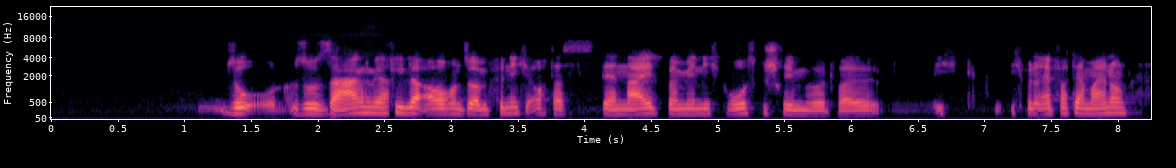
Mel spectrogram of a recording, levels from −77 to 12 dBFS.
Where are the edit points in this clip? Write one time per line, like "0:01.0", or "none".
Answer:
0:02.5

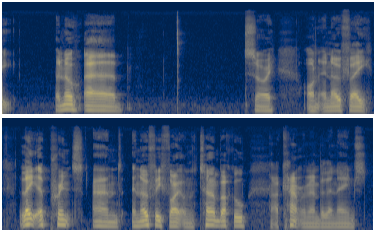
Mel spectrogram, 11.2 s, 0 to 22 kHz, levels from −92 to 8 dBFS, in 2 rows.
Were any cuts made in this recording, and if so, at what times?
0:03.6
0:05.6
0:09.6

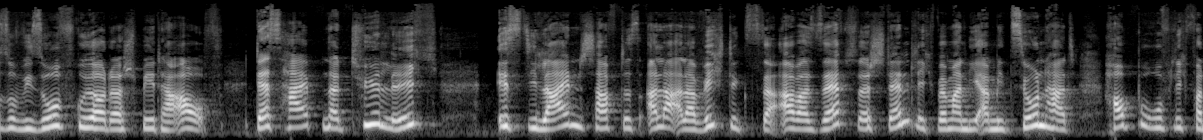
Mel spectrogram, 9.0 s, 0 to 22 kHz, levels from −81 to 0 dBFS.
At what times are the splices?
none

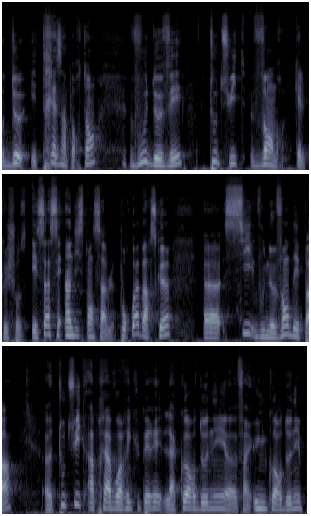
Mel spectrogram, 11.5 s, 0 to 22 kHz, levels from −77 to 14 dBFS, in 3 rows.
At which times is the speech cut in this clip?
none

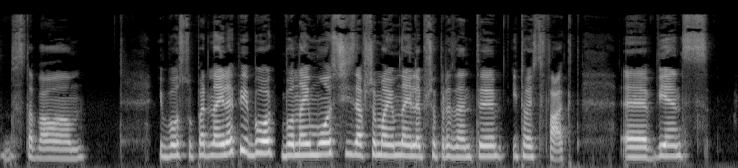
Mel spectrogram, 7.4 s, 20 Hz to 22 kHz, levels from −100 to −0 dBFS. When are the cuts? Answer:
0:02.7

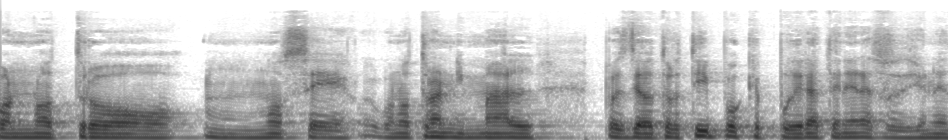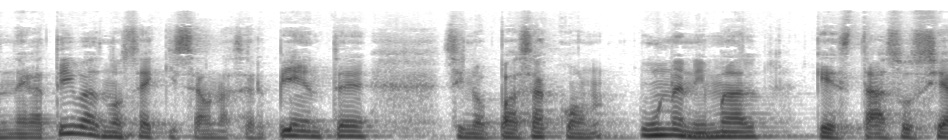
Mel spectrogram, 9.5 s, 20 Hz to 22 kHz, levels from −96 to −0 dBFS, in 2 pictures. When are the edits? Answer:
0:01.8

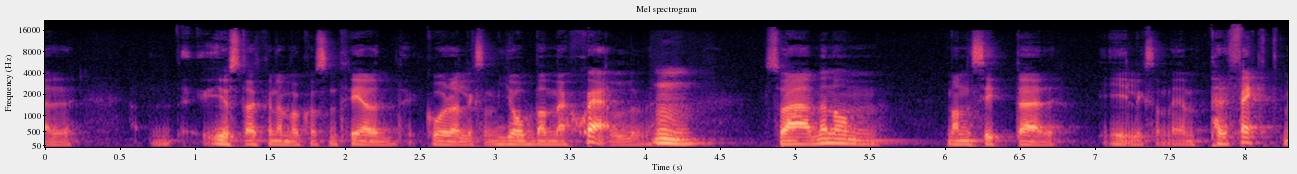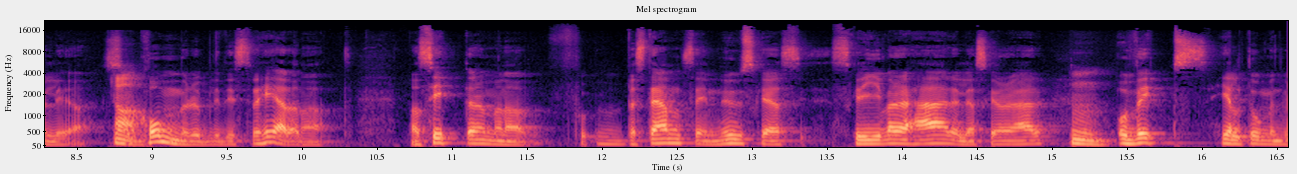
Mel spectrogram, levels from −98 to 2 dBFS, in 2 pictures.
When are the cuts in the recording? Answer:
0:10.0

